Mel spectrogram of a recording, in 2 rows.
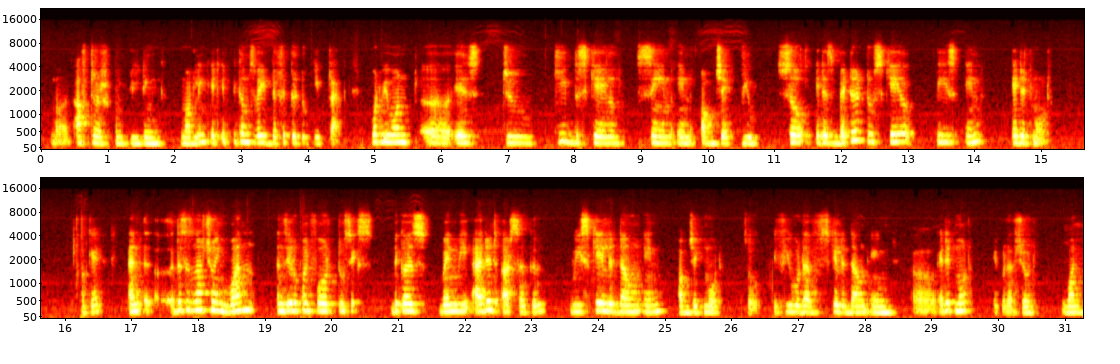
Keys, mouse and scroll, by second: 11.4 click, 16.6 click.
